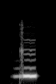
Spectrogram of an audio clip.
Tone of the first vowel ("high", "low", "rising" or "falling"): high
